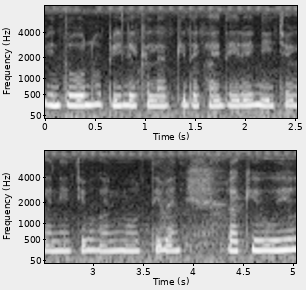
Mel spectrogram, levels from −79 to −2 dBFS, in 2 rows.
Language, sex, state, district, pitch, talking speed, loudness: Hindi, female, Uttar Pradesh, Hamirpur, 230 Hz, 200 wpm, -13 LUFS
